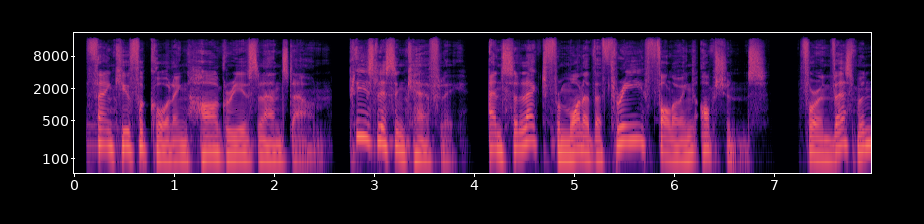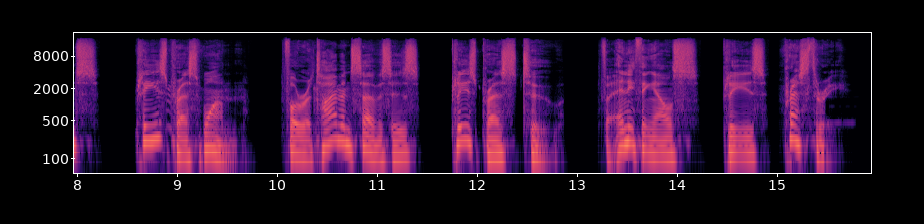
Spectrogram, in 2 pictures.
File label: ivr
